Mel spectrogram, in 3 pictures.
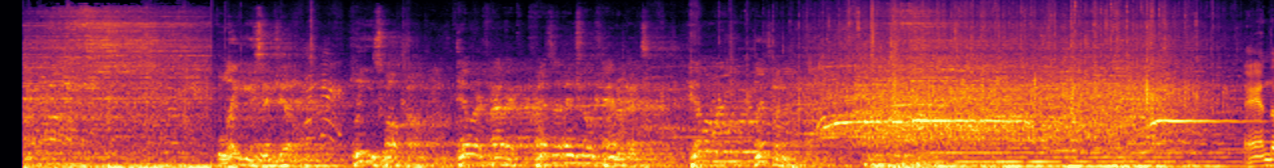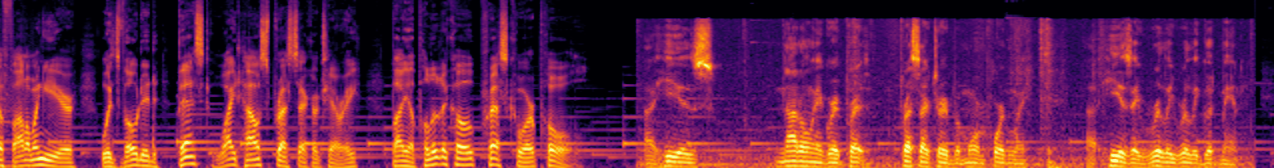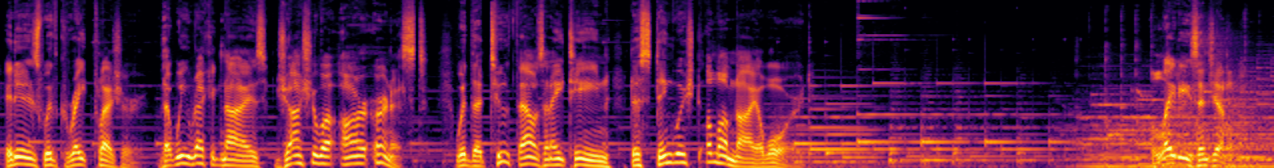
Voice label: announcers men; show and stadium announcers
